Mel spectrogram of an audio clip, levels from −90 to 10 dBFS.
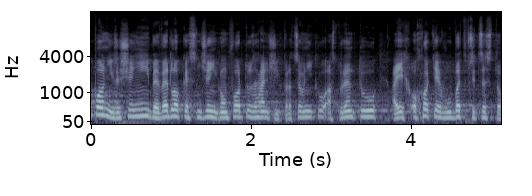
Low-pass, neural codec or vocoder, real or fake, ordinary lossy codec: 14.4 kHz; none; real; Opus, 64 kbps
